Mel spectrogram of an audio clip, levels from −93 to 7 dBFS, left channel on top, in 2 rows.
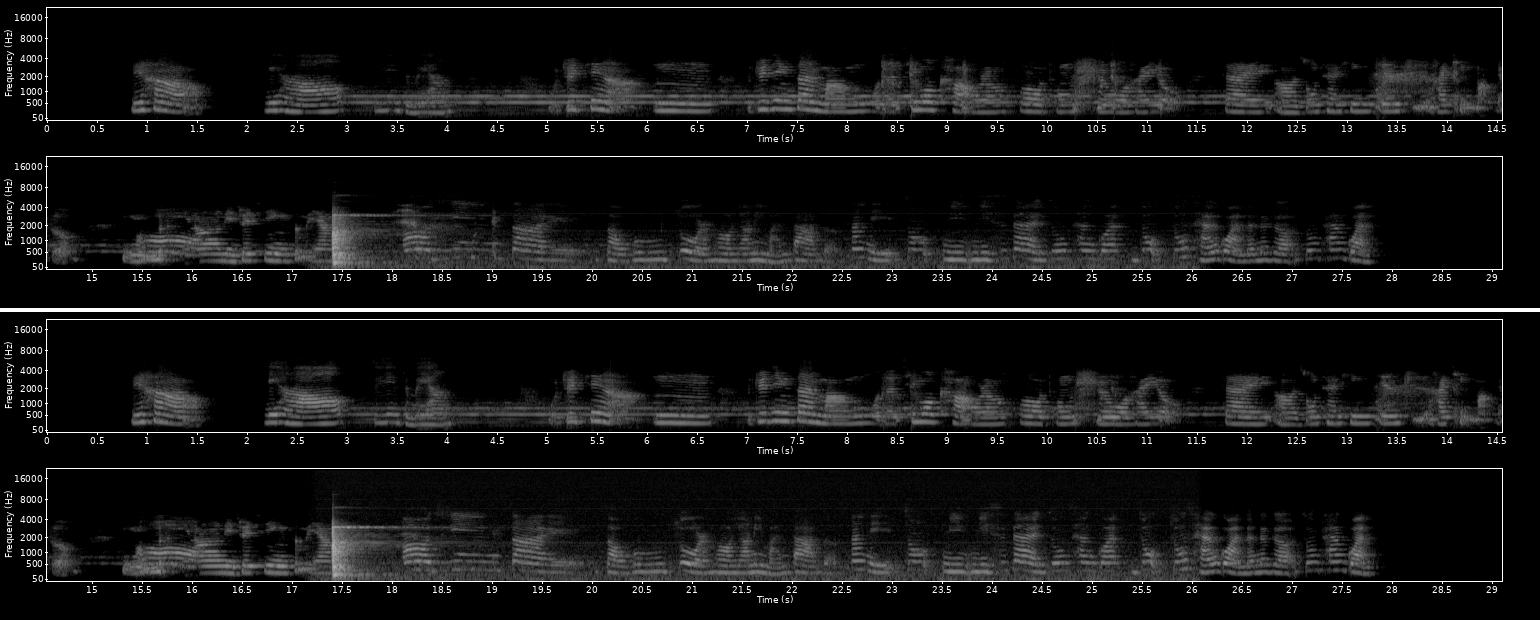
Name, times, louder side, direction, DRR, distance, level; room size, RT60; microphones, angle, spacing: voice 1, 0.8-1.6 5.0-6.6 7.1-11.3 11.8-14.8 15.1-17.7, right 1 dB, 10° right, 1.9 m, -52 dB
voice 2, 2.2-4.1 15.4-16.1 18.1-27.8, right 3 dB, 70° right, 1.2 m, -51 dB
sound 1, 2.9-21.5, left 5 dB, 35° left, 2.0 m, -64 dB
Cough, 8.3-8.8 9.2-9.3 9.8-10.0 10.2-11.2 13.2-14.6 17.9-19.2 19.5-19.6 20.7-20.8, left 6 dB, 65° left, 0.8 m, -62 dB
Piano, 17.1-26.1, right 4 dB, 50° right, 1.0 m, -45 dB
8.1 x 7.7 x 4.1 m
head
